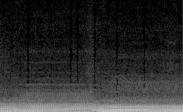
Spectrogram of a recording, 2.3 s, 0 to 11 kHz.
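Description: Full church organ in St Bart's, Wilmslow, with the 32-foot quinting pedal note gives a deep sustained rumbling drone under held chords, loud and close with no voices.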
